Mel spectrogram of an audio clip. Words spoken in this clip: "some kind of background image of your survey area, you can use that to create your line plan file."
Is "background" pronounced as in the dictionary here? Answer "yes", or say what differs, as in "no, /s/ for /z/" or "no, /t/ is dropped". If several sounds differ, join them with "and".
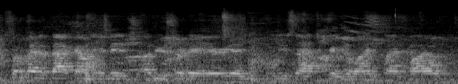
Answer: no, /d/ is dropped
